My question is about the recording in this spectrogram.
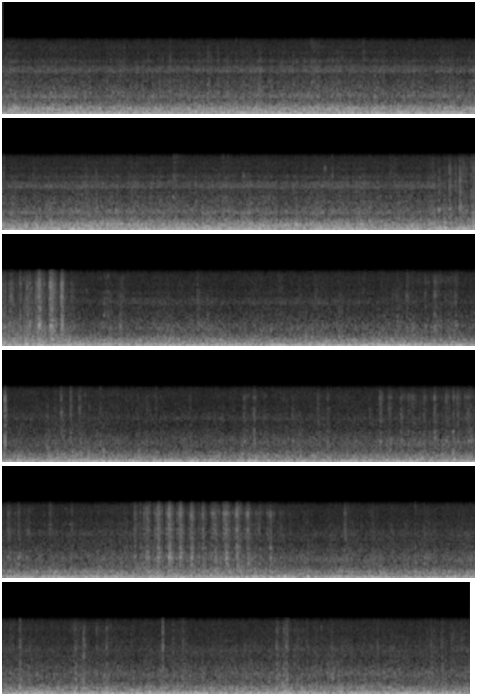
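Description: Airliner cabin noise heard from a window seat over the wing during landing: a loud, steady rumble with faint engine tones that fade out after about nine seconds. A short rattle comes about ten seconds in and another about twenty seconds in as the plane rolls along the runway.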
